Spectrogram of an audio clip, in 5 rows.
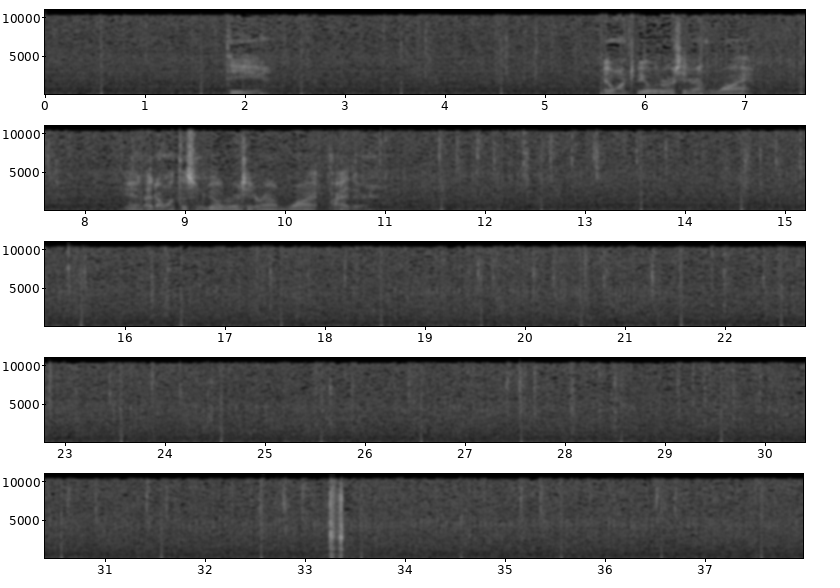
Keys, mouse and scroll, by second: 4.0 click, 6.1 middle click, 9.6 right click, 10.6 click, 11.2 middle click, 14.8 Tab, 15.2 middle click, 17.1 ctrl+r, 17.4 click, 18.0 click, 18.4-22.1 middle drag, 22.1 right click, 22.6 middle click, 25.6 ctrl+r, 25.8 click, 26.1 Tab, 26.7 middle click, 27.7 Tab, 28.6 ctrl+r, 29.6 click, 29.8 click, 30.2-37.9 middle drag.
